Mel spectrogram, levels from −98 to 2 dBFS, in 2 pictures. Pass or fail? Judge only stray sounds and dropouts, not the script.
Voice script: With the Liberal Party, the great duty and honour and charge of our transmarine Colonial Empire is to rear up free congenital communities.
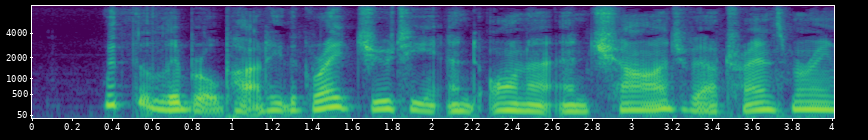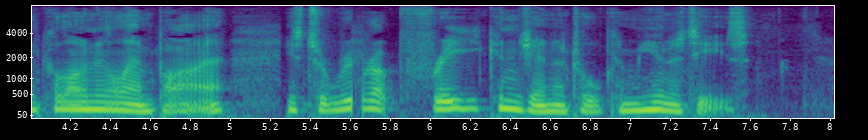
fail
